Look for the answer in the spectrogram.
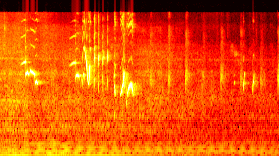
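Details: Southern Oriental magpie-robin, the home's first bird, giving a few loud, sharply slurred whistles and chips in a short burst, then faint scattered high notes over a quiet background hum.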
